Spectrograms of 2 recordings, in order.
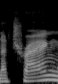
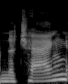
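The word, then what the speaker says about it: Nha Trang: And Natrang was the or Nachang as was supposed to pronounce it.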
